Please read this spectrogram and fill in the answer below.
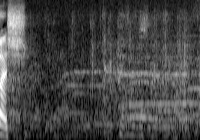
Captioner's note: audience cheers and applause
